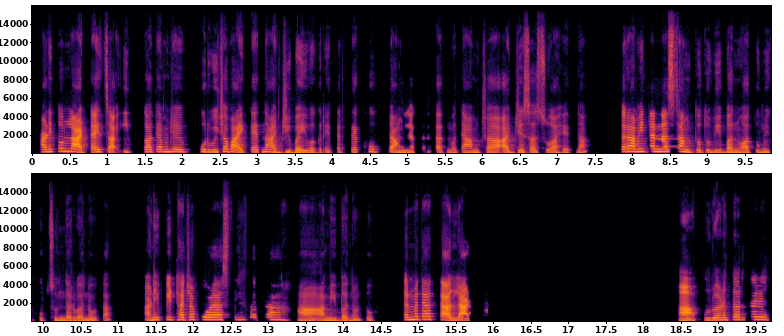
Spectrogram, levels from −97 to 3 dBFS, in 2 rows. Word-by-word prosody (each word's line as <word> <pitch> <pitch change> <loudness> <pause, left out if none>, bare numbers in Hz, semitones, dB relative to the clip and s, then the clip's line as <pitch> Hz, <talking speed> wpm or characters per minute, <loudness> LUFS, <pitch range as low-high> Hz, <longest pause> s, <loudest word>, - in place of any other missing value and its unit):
आणि 255 +2 +4
तो 310 - +1
लाटायचा. 240 -2 +5
इतका 240 +2 -2
त्या 255 - 0
म्हणजे 250 0 +1 0.2
पूर्वीच्या 245 +2 +1
बायका 235 -3 +2
आहेत 235 - -1
ना 250 -1 +1
आजीबाई 195 0 -1
वगैरे, 185 +1 -7
तर - - -8
त्या 225 - -4
खूप 255 -4 -4
चांगल्या 185 -5 0
करतात. 155 -2 -10
मग 180 +1 -8
त्या 200 0 -2
आमच्या 200 +2 -2
आज्जेसासू 210 +3 -2
आहेत 170 -3 -8
ना, 180 +8 -6 0.5
तर 270 - +4
आम्ही 280 0 +6
त्यांनाच 275 -1 +4
सांगतो, 225 -7 +2
"तुम्ही 215 0 -3
बनवा, 190 -2 0
तुम्ही 200 0 -4
खूप 195 -3 -15
सुंदर 175 -3 -4
बनवता" 165 +2 -6 0.5
आणि 225 +3 -1
पिठाच्या 270 0 +1
पोळ्या 265 -1 +4
असतील 260 0 -6
तर 265 - -4
त्या 265 0 -4
हां. 210 -6 -2
आम्ही 190 0 -2
बनवतो. 150 -3 -7 0.4
तर 270 - +2
मग 295 +2 +4
त्या 295 -7 +5
लाट 220 -4 +5 2.8
हां. - - +6
पुरण 225 +3 -1
तर 275 0 0
ते 280 0 0
220 Hz, 150 wpm, -22 LUFS, 190-260 Hz, 2.8 s, आम्ही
